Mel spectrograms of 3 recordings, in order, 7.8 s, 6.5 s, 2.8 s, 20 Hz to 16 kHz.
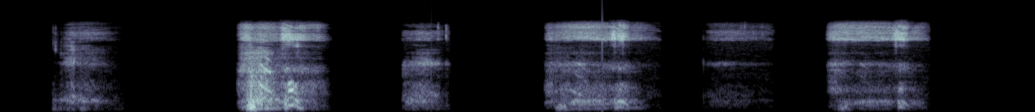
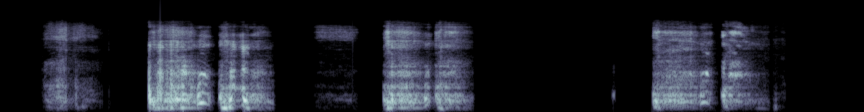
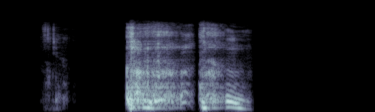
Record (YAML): exhalation_length: 7.8 s
exhalation_amplitude: 29612
exhalation_signal_mean_std_ratio: 0.37
three_cough_length: 6.5 s
three_cough_amplitude: 32767
three_cough_signal_mean_std_ratio: 0.38
cough_length: 2.8 s
cough_amplitude: 32312
cough_signal_mean_std_ratio: 0.4
survey_phase: beta (2021-08-13 to 2022-03-07)
age: 45-64
gender: Female
wearing_mask: 'No'
symptom_cough_any: true
symptom_runny_or_blocked_nose: true
symptom_shortness_of_breath: true
symptom_fatigue: true
symptom_headache: true
symptom_change_to_sense_of_smell_or_taste: true
symptom_onset: 2 days
smoker_status: Current smoker (11 or more cigarettes per day)
respiratory_condition_asthma: false
respiratory_condition_other: false
recruitment_source: Test and Trace
submission_delay: 2 days
covid_test_result: Positive
covid_test_method: RT-qPCR
covid_ct_value: 28.2
covid_ct_gene: ORF1ab gene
